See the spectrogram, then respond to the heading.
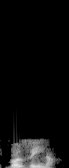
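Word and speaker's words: Bozena: It's B-O-Z-E-N-A, Bozina.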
